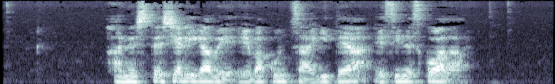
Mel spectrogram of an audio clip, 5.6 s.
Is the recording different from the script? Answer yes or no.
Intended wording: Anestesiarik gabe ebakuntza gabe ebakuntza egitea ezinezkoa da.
yes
